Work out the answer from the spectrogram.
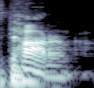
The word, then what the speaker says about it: dharana: So at the end of the day, the first thing that we're going to learn is dharana. Dharana is the Sanskrit word for focus. It's spelled D-H-A-R-A-N-A, dharana.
